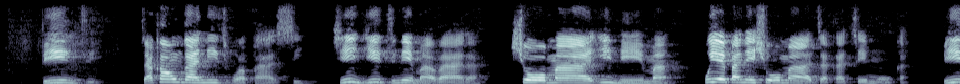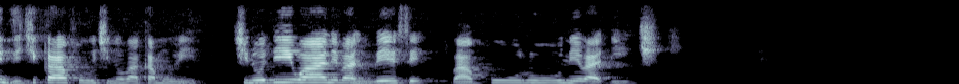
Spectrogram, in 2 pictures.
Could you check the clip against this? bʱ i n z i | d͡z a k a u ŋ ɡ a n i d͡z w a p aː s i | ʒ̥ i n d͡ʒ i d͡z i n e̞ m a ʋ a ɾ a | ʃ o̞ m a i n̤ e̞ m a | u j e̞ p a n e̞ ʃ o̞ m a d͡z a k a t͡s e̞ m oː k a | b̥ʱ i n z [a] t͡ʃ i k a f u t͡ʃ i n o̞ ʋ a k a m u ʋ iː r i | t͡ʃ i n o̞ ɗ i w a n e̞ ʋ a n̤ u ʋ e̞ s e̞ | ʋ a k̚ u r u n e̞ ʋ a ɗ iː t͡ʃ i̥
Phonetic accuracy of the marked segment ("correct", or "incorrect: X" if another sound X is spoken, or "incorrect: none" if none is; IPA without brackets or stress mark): incorrect: i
